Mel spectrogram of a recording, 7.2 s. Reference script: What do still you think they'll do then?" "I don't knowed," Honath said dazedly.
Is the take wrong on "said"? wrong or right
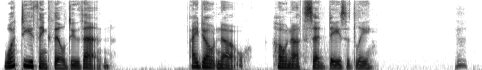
right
